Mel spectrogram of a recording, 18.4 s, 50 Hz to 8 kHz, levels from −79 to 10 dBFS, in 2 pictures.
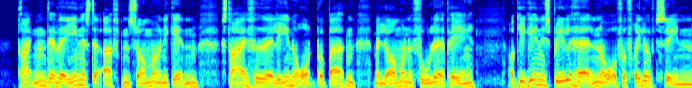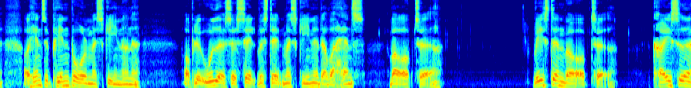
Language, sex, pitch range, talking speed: Danish, male, 110-140 Hz, 155 wpm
